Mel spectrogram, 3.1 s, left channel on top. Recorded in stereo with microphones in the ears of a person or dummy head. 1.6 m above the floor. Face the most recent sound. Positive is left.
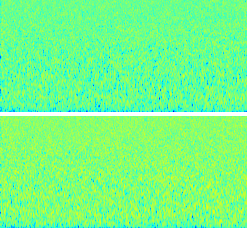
No sound to turn to.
